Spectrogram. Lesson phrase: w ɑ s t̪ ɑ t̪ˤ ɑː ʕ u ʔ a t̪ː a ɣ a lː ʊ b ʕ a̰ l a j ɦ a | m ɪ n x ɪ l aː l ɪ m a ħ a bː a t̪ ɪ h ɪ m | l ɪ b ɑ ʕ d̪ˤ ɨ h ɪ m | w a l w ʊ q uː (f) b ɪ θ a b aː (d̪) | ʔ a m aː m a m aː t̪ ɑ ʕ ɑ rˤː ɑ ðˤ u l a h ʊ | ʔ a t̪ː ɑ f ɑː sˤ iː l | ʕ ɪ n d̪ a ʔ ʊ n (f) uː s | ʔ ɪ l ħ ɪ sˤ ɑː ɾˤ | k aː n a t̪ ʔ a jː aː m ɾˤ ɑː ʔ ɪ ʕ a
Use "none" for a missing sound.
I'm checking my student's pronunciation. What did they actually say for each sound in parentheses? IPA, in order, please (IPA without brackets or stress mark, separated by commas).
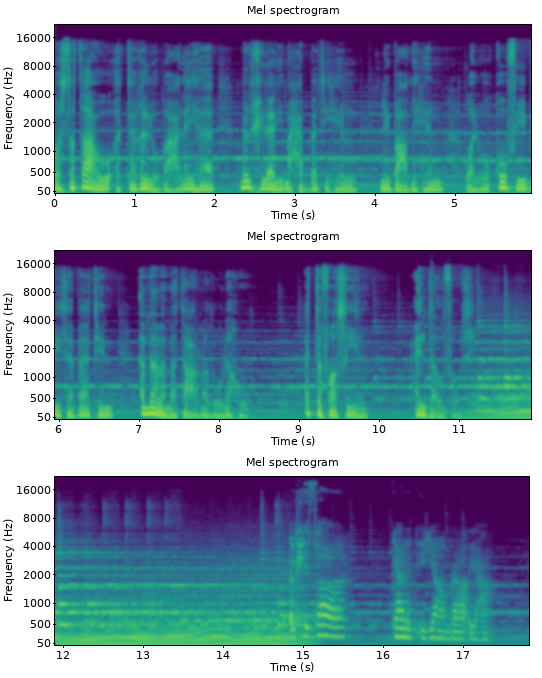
f, t̪, f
